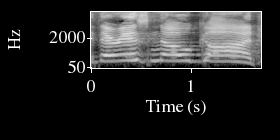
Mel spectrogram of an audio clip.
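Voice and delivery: a loud, slow irritated neighbor; irritated atheist. Acted. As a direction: hammer each word at her. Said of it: "he'd get irritated and he'd say".

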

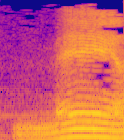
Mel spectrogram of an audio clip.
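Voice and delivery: deep, meaty, chunky "Man"; low manly voice. Shown as a demonstration. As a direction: say it like a soup commercial. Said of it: "you got a low voice and you want to kind of say it with some kind of like Campbell's".

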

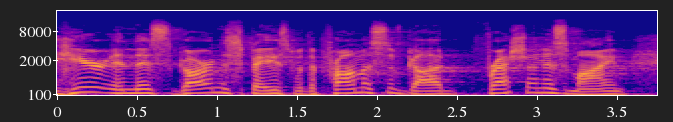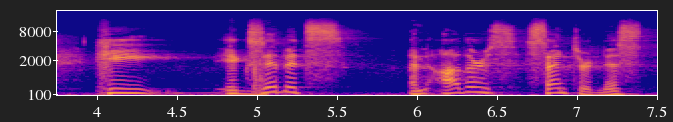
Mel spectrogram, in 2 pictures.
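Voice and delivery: ordinary talk, nothing marked

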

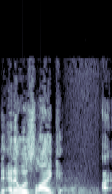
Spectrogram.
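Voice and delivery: ordinary talk

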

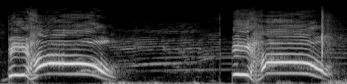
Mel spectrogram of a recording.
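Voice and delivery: normal talking voice

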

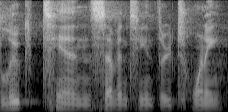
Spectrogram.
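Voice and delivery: usual speaking voice

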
